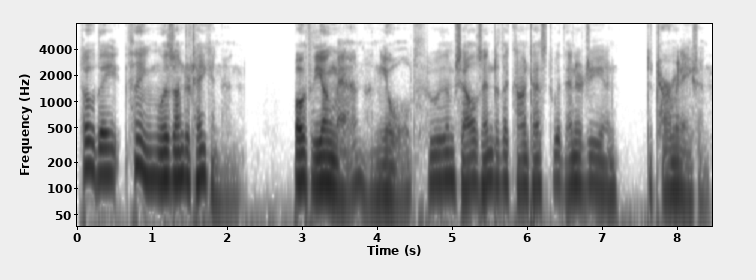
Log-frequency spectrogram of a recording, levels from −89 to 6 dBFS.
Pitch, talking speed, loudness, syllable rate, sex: 105 Hz, 155 wpm, -17 LUFS, 4.8 syllables/s, male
